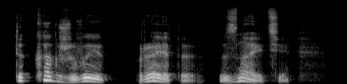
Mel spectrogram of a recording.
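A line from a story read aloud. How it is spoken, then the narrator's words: Barely audible question after silence. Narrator (Russian): опять чуть слышно спросила, и опять почти после минутного молчания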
